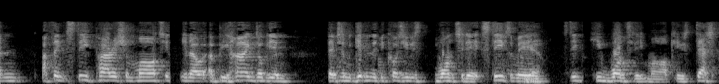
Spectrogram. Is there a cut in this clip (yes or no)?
yes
